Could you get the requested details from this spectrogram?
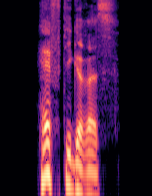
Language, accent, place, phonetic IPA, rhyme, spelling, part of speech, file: German, Germany, Berlin, [ˈhɛftɪɡəʁəs], -ɛftɪɡəʁəs, heftigeres, adjective, De-heftigeres.ogg
- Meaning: strong/mixed nominative/accusative neuter singular comparative degree of heftig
